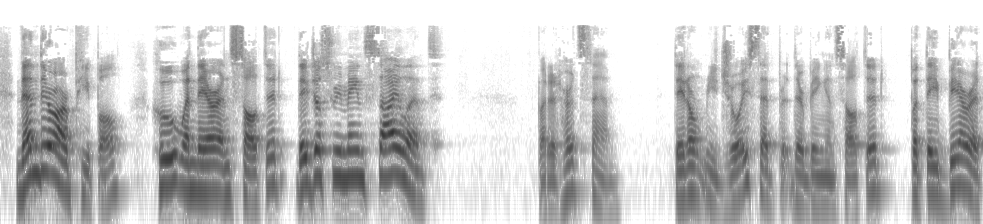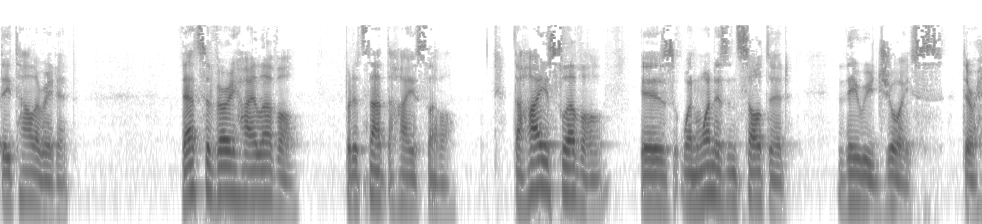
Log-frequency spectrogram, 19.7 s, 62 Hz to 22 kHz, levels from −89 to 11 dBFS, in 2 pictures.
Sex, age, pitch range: male, 40-59, 115-155 Hz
